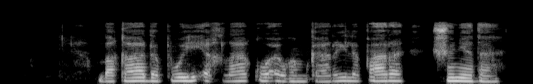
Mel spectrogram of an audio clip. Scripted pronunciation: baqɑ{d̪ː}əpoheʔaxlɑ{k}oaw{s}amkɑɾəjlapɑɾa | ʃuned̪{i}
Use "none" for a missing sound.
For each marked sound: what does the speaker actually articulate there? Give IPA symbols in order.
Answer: d̪, q, h, a

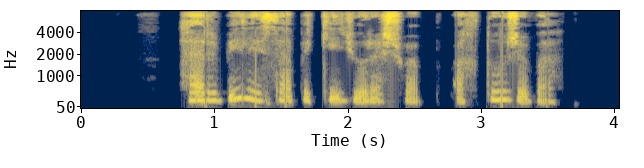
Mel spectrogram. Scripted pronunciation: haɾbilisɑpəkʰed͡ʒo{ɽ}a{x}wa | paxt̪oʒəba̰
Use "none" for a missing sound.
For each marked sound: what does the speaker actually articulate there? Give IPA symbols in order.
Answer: ɾ, ʃ

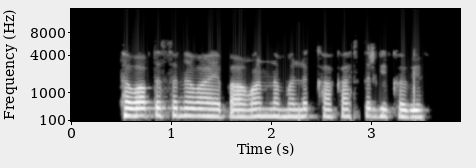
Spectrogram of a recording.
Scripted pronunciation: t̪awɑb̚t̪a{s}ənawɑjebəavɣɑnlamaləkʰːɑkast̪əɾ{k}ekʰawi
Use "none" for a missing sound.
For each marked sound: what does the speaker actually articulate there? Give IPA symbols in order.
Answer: s, ɡ

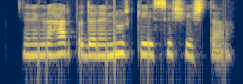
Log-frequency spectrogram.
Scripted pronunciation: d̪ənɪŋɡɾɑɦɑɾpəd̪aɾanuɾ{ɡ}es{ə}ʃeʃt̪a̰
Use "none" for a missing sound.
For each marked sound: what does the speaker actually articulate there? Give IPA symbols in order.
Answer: k, ə

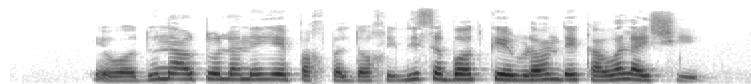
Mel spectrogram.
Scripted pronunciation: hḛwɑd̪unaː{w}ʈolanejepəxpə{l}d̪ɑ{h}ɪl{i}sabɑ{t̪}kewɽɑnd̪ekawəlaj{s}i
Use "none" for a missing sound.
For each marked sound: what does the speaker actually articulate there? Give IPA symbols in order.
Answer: w, l, x, i, t̪, ʃ

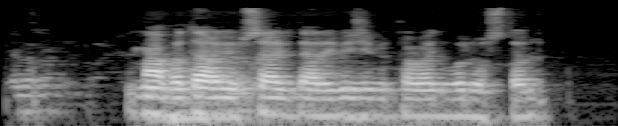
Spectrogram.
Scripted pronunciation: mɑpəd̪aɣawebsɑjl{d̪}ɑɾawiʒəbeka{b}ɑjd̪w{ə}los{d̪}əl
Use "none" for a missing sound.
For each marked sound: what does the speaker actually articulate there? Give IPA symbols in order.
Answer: d̪, w, ə, t̪

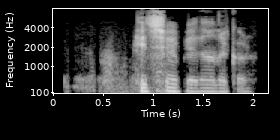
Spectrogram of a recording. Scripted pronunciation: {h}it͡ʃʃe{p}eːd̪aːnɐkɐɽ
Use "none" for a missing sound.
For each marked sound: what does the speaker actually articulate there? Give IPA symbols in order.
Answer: h, p

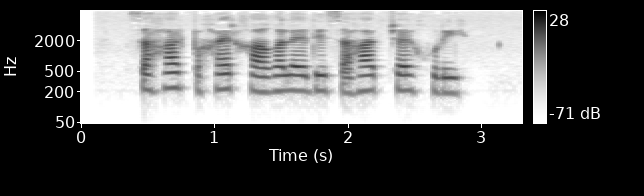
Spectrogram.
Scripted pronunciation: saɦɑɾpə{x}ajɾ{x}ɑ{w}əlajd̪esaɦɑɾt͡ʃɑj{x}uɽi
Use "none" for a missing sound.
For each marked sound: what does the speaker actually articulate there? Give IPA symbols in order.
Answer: x, x, ɣ, x

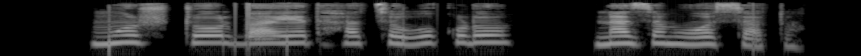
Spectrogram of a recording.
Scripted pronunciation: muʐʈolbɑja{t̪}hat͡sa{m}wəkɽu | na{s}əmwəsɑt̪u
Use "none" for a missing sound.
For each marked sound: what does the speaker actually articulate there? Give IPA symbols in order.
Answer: d̪, none, z

